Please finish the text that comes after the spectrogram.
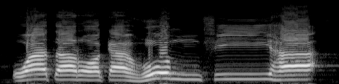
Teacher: Maka bunyi mimnya harus kentara, harus tampak, tidak boleh samar.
